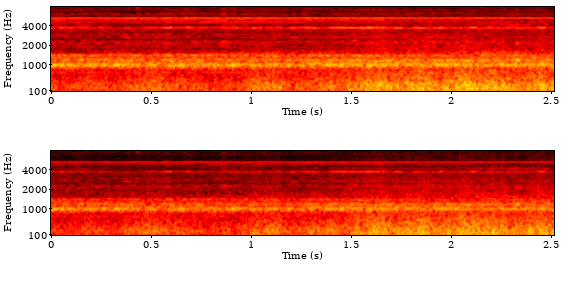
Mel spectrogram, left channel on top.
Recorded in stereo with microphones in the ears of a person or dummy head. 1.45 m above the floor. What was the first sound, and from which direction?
A machine running, 20° left (ahead or behind).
